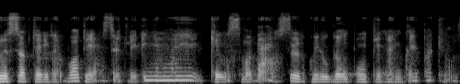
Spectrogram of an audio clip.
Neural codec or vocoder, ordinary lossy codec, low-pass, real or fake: autoencoder, 22.05 kHz, a latent of 192 numbers a frame, VITS, trained on one speaker; Opus, 16 kbps; 9.9 kHz; fake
